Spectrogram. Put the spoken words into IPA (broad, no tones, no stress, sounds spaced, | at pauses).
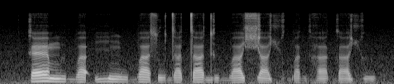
k æ m ʉ b a ʔ i m u b a s u d a t a d ʉ b a ɕ a ç u b a ɡʱ a k a ç ʉ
